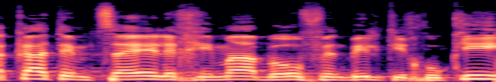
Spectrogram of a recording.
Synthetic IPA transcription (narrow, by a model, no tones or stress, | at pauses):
akat̪e̞mt͡saeleχimabeo̞fe̞nbilt̪iχuki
